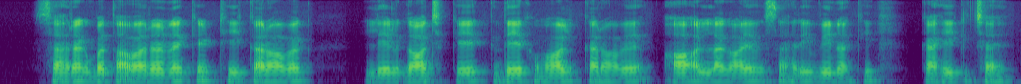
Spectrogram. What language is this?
Maithili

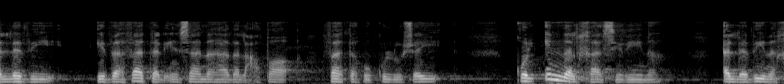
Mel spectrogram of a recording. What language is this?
Arabic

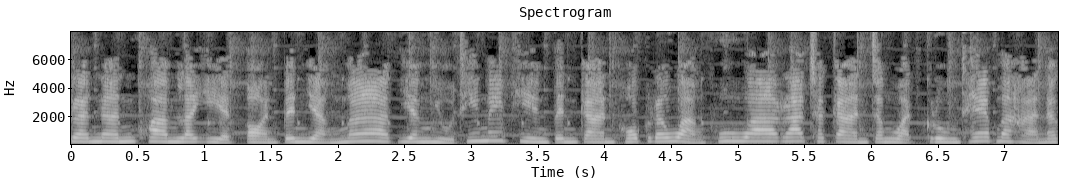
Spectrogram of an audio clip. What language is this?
Thai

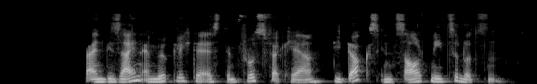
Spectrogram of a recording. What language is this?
German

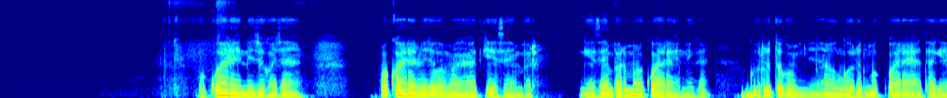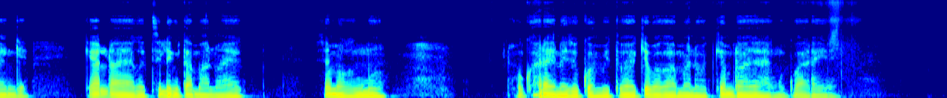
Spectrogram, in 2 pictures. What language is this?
Kalenjin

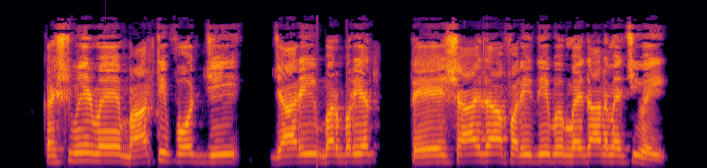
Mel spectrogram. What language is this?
Sindhi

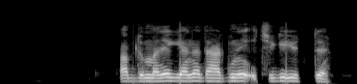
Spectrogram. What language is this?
Uzbek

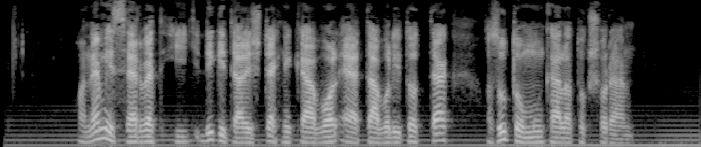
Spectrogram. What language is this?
Hungarian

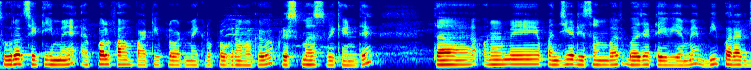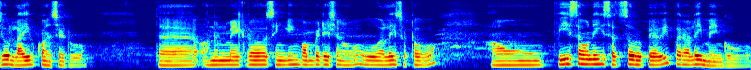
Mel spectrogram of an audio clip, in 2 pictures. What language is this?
Sindhi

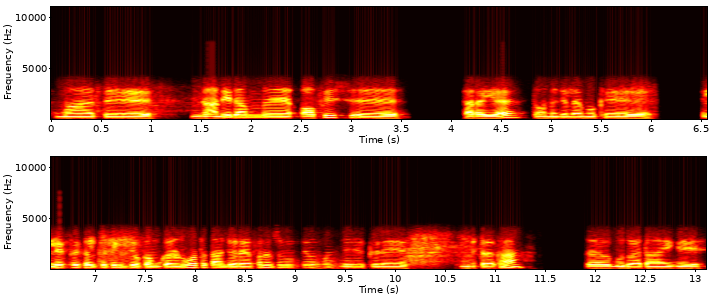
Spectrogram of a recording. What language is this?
Sindhi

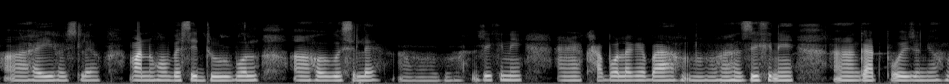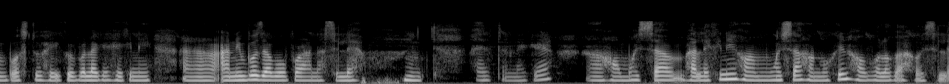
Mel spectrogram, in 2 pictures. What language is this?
Assamese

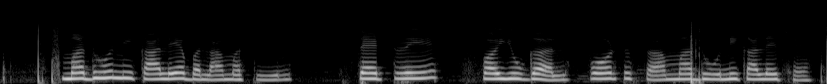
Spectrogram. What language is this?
Maithili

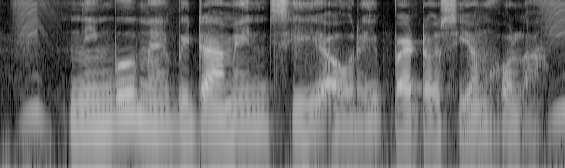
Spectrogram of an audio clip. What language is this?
Bhojpuri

